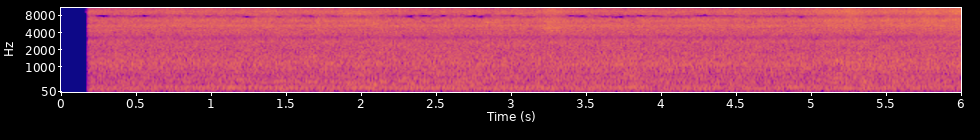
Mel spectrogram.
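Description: Steady background noise, a continuous low hum with hiss, picked up by the microphone.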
